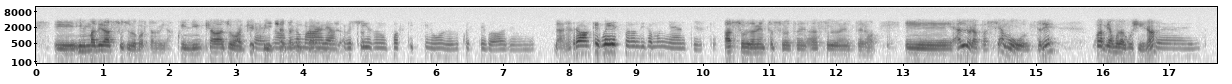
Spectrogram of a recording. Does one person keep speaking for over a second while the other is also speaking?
Yes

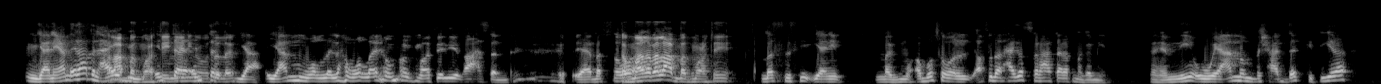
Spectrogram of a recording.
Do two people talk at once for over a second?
Yes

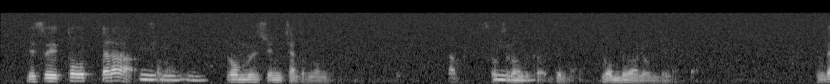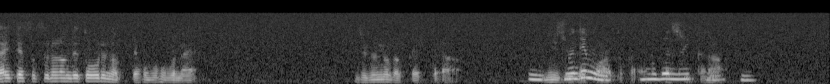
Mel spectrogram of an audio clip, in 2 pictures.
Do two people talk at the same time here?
Yes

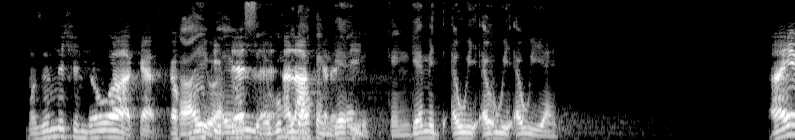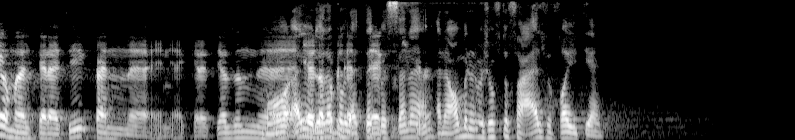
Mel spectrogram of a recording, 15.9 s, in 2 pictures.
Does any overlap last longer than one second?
Yes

